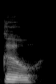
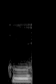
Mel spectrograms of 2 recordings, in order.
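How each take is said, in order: First: The pitch falls away during the syllable. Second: The pitch stays level through the syllable. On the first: The speaker calls it wrong. "so it's not gu. It doesn't decay" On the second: The speaker calls it right. "a very stagnant pitch"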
